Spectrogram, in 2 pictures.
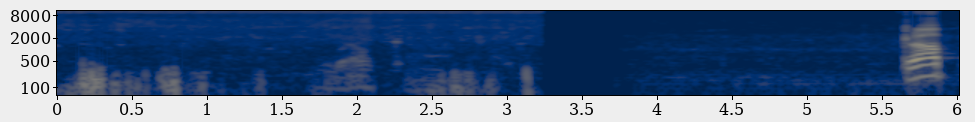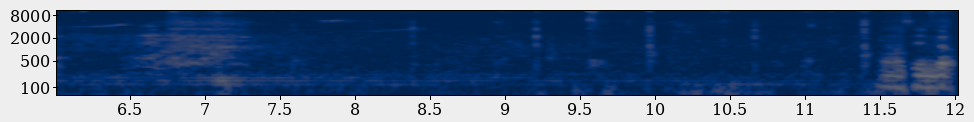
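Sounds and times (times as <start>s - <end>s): thin rising chirps: 6.0s - 8.7s.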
